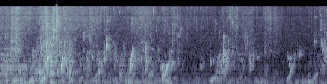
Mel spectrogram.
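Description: Water splashing and gurgling in a sturgeon-spearing hole through the ice, with many quick dripping plinks. It is busiest in the first second and thins to scattered drips.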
